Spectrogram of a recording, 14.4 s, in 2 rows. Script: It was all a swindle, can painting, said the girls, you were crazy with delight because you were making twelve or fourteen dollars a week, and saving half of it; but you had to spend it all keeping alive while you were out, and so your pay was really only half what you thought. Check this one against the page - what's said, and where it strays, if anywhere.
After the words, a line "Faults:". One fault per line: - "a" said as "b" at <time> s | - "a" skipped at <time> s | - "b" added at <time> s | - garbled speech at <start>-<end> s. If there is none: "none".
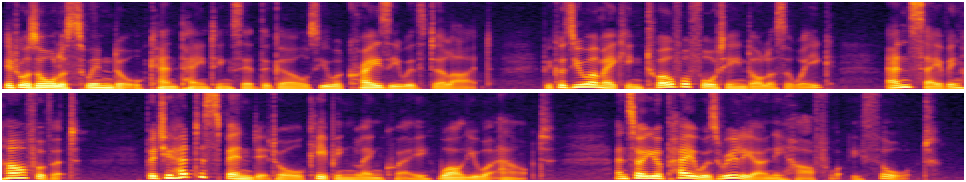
It was all a swindle, can painting, said the girls, you were crazy with delight because you were making twelve or fourteen dollars a week, and saving half of it; but you had to spend it all keeping lenque while you were out, and so your pay was really only half what you thought.
Faults:
- "alive" said as "lenque" at 9.8 s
